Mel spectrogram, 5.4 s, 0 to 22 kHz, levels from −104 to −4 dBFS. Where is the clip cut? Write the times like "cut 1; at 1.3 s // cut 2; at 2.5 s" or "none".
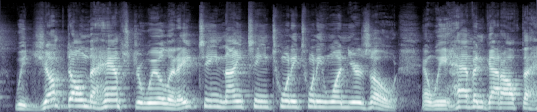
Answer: none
